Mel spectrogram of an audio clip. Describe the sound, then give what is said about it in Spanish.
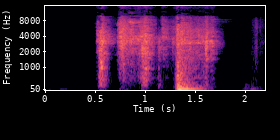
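A trapdoor slams shut in a radio drama set in the Munsters' house, and plates break in the house across the street. A clattering, shattering crash is punctuated by a heavy low bang midway, then it stops abruptly, followed by a faint short knock. “Rayos, rayos, no debí dejar que se cerrara de golpe. Cada vez que lo hago se rompen los platos en la casa de enfrente.”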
